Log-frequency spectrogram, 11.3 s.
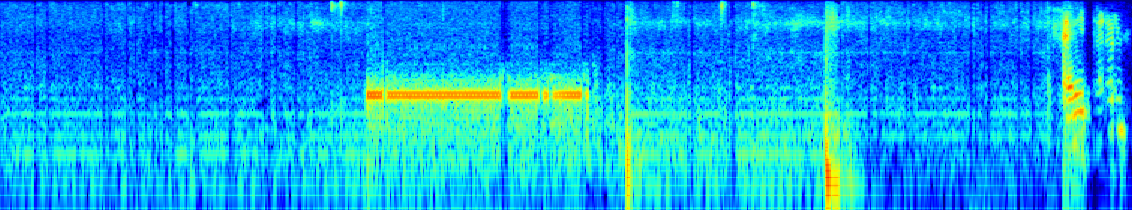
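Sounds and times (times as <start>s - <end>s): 
mid-pitched phone dial tone while calling back: 3.7s - 5.9s.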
